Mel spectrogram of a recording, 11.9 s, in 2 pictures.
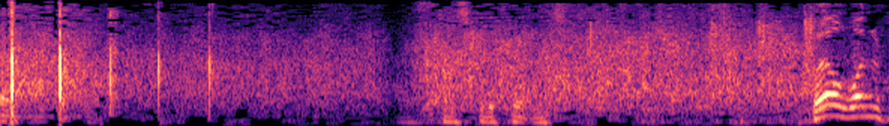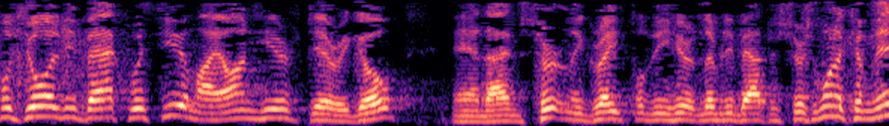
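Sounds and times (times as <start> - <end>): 
hand claps from a Baptist church audience: 0.0 - 6.6
speech: 3.3 - 4.0, 5.4 - 11.8.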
